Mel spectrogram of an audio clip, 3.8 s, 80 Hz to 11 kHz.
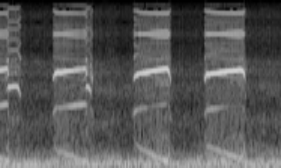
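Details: Repeated piercing calls of a female bald eagle at her nest, 15 December 2013, 5:41 pm, while the male eats nearby before flying in to mantle his food; four long whistled notes roughly a second apart, with a low hum behind.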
